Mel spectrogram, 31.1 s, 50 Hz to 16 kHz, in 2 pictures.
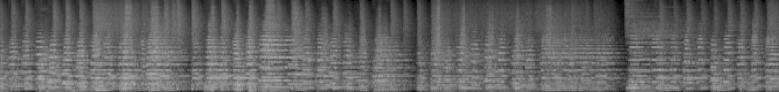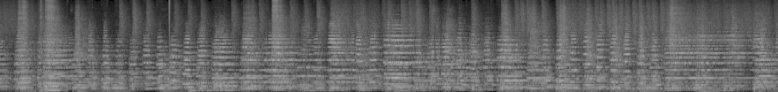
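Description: Salvation Army brass band of cornets, horns, trombones and tubas playing an opening piece together, with short breaks in the phrasing about 8 and 12 seconds in.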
